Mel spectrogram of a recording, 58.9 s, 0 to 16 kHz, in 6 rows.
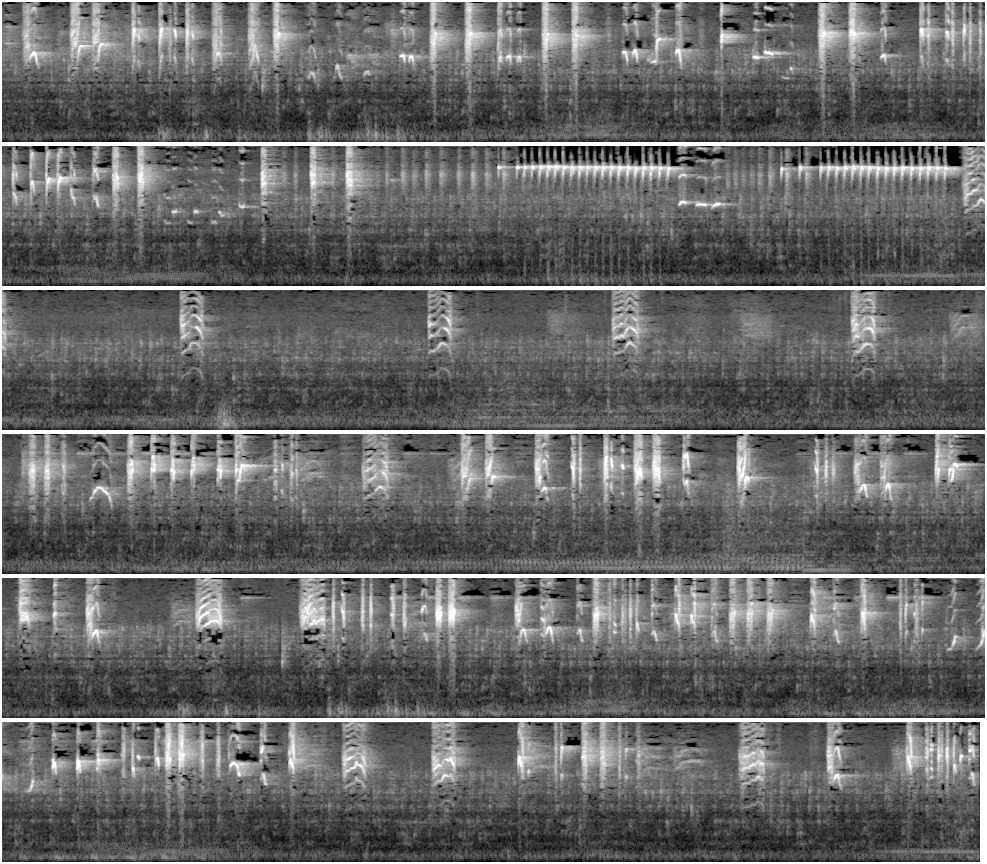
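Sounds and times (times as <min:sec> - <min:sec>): running water: 0:00.0 - 0:58.9.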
